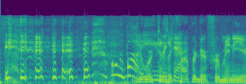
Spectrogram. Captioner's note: laughing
